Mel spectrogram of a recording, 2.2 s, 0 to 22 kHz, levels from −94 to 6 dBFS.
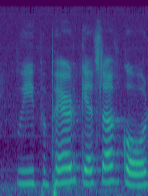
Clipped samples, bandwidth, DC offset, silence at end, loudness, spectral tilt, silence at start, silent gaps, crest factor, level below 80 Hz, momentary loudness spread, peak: under 0.1%; 19.5 kHz; under 0.1%; 0 s; -34 LUFS; -3.5 dB/octave; 0 s; none; 16 dB; -54 dBFS; 8 LU; -20 dBFS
